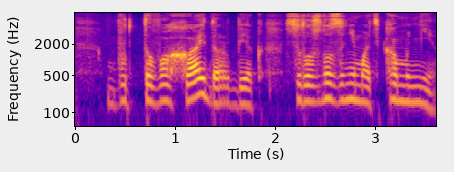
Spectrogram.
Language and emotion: Russian, angry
